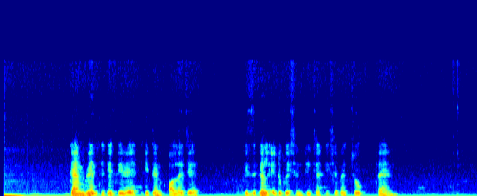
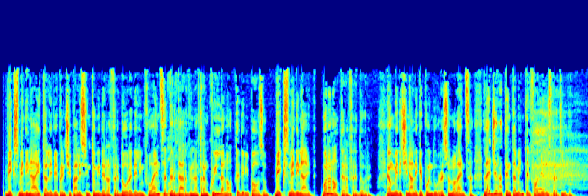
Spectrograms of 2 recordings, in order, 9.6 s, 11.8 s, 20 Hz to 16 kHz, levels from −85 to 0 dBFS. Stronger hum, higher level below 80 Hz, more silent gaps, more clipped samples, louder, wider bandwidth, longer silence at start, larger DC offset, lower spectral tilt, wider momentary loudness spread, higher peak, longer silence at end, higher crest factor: neither; about the same, -42 dBFS vs -38 dBFS; neither; second, under 0.1% vs 0.2%; second, -27 LUFS vs -12 LUFS; about the same, 11 kHz vs 11 kHz; about the same, 0.05 s vs 0.1 s; neither; first, -9 dB/octave vs -4.5 dB/octave; first, 19 LU vs 6 LU; second, -6 dBFS vs 0 dBFS; about the same, 0 s vs 0.05 s; first, 22 dB vs 12 dB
